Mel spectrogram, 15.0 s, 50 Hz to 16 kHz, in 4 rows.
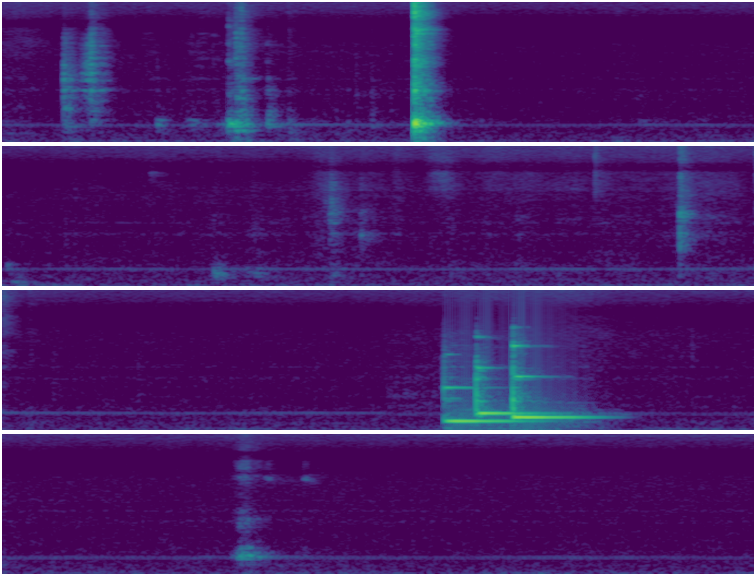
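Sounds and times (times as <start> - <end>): bell-like mallet chime: 9.8 - 10.6.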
